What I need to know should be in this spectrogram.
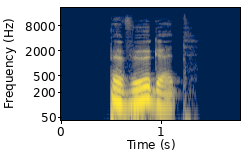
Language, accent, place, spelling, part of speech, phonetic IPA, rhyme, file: German, Germany, Berlin, bewöget, verb, [bəˈvøːɡət], -øːɡət, De-bewöget.ogg
- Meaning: second-person plural subjunctive II of bewegen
